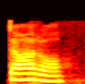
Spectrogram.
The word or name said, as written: doddle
